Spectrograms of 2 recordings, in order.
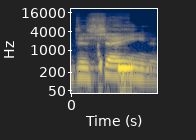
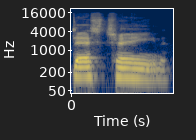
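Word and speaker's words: Deschain: I forgot to mention forever his name will be Stephen desan not Des chain like I I refuse to say Des chain it's he's he himself pronounces it normally the Shan I don't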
